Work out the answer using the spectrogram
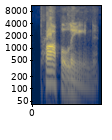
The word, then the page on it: propylene: American English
